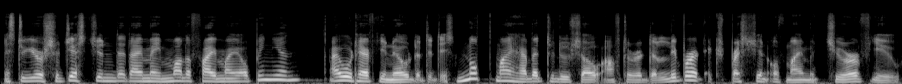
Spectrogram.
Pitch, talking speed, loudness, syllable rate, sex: 140 Hz, 215 wpm, -19 LUFS, 5.7 syllables/s, male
